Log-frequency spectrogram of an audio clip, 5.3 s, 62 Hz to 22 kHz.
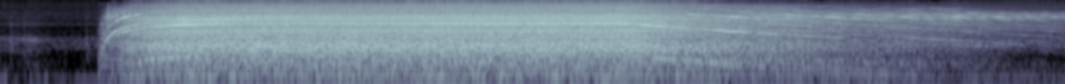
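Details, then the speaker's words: Bissell Powerforce Helix Turbo Rewind 1797 vacuum before refurbishment, mic near the machine: steady high-pitched motor whine at even speed, winding down smoothly after switch-off; motor healthy with only light wear. "so let's turn it on see how bad it sounds okay I'll get it closer to my mic that's near perfect that is just not that bad at all"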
